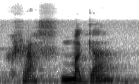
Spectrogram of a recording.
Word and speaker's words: Krav Maga: And so the activity he decided on was, how do you pronounce that? Krav Maga? Sounds like Japanese anime manga, but it's not.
